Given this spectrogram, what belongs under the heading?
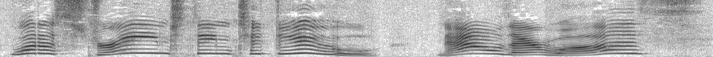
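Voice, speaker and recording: A woman reading a rhyming storybook aloud as narrator, in a deliberate, expressive way. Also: extremely high pitch, dry recording, low-quality recording.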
